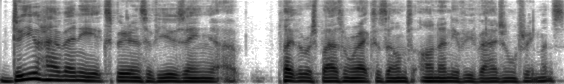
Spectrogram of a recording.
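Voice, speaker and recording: Fairly quick speech from a man, medium in pitch, dark and mellow in tone, with fairly even intonation on a very clean recording with a silent background. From Trinidad. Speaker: gynecologist podcast host. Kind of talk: interview.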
